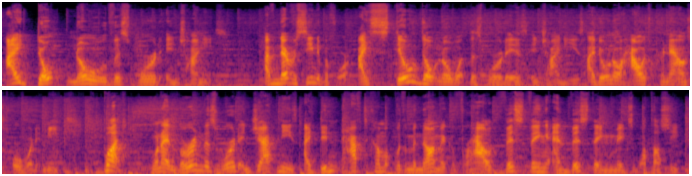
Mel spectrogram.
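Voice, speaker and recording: Young man, native English and Cantonese speaker, chatty self-mocking vlogger, animated delivery. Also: medium pitch, brisk, faint music behind. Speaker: language-learning YouTuber. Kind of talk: casual vlog narration.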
